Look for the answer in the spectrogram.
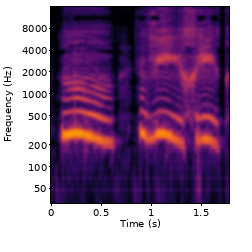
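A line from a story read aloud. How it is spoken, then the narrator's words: Pleading. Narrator (Russian): взмолилась Глазастик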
